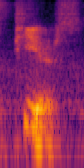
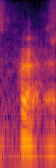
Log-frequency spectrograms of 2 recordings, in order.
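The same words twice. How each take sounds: First: Pierce said like "peers", with a long ee; variant pronunciation. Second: Peirce said like "purse"; correct pronunciation. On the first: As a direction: say Pierce to rhyme with fierce. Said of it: "which some pronounce as Pierce". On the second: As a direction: say Peirce with an "er" vowel, no ee. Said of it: "the correct pronunciation is Peirce". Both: Shown as a demonstration.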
